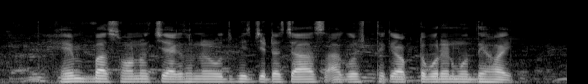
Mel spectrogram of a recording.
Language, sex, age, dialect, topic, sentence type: Bengali, male, 18-24, Standard Colloquial, agriculture, statement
